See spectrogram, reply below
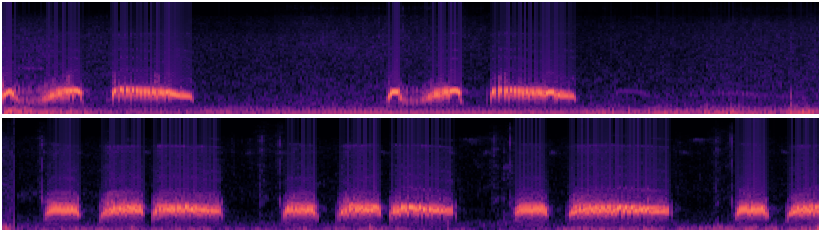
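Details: Spotted dove giving a wild-style, small-voiced call meant to lure wild doves. Steady hum under the first half, then a rapid run of short and long coos packed closely together.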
